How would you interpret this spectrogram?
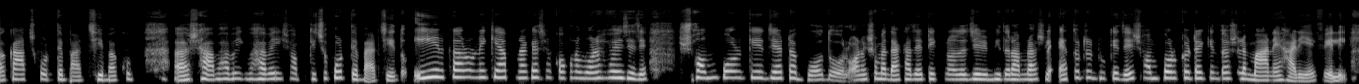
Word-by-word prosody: কাজ 235 Hz, -1 st, +2 dB
করতে 230 Hz, -1 st, -2 dB
পারছি 190 Hz, +4 st, -5 dB
বা 195 Hz, -, +1 dB
খুব 255 Hz, -, -6 dB, 0.5 s
আ -, -, +5 dB, 0.2 s
স্বাভাবিকভাবেই 255 Hz, 0 st, +1 dB
সবকিছু 245 Hz, 0 st, -6 dB
করতে 300 Hz, -6 st, +2 dB
পারছি। -, -, -1 dB
তো -, -, -5 dB, 0.2 s
এর 340 Hz, 0 st, +6 dB
কারণে 330 Hz, -1 st, +2 dB
কি 335 Hz, -, +1 dB
আপনার 305 Hz, -1 st, -1 dB
কাছে 320 Hz, 0 st, +1 dB
কখনো 295 Hz, 0 st, -2 dB
মনে 280 Hz, +1 st, +2 dB
হয় 305 Hz, 0 st, +4 dB
যে, 275 Hz, -, +5 dB
যে, -, -, +3 dB, 0.5 s
সম্পর্কের 310 Hz, -1 st, +1 dB
যে -, -, +4 dB
একটা 290 Hz, +1 st, 0 dB, 0.2 s
বদল, 210 Hz, -6 st, -2 dB
অনেক 225 Hz, +2 st, -1 dB
সময় 250 Hz, -2 st, +2 dB
দেখা 235 Hz, +3 st, 0 dB
যায় 235 Hz, 0 st, +1 dB
টেকনোলজির 235 Hz, 0 st, +1 dB
ভিতরে 235 Hz, -1 st, +3 dB
আমরা 230 Hz, 0 st, +2 dB
আসলে 235 Hz, -2 st, -3 dB
এতটা 310 Hz, +5 st, -4 dB
ঢুকে 275 Hz, -1 st, -2 dB
যাই, 245 Hz, +5 st, +3 dB
সম্পর্কটা 290 Hz, +1 st, +1 dB
কিন্তু 275 Hz, -1 st, -7 dB
আসলে 260 Hz, -1 st, 0 dB
মানে 195 Hz, 0 st, +2 dB
হারিয়ে 155 Hz, 0 st, 0 dB
ফেলি। -, -, +1 dB
260 Hz, 185 wpm, -20 LUFS, 230-295 Hz, 0.5 s, এর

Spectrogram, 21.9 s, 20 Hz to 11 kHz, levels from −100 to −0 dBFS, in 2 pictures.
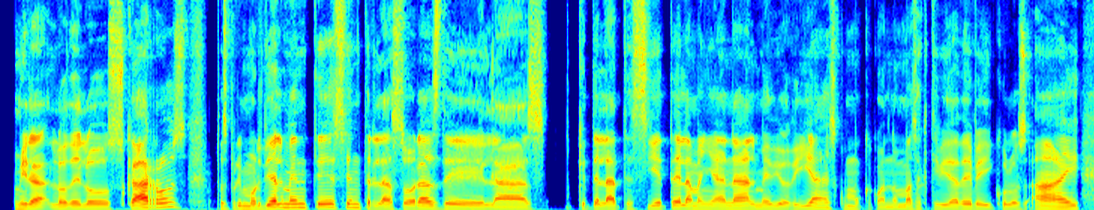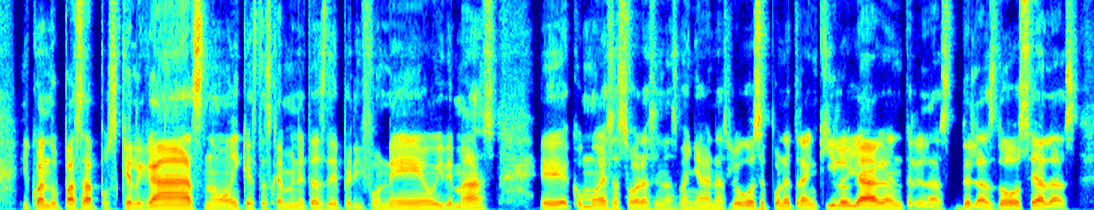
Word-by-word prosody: Mira, 120 Hz, -3 st, +4 dB
lo 115 Hz, 0 st, -2 dB
de 120 Hz, 0 st, +2 dB
los 120 Hz, -2 st, 0 dB
carros, 195 Hz, +7 st, +5 dB, 0.3 s
pues, 140 Hz, -, -5 dB
primordialmente, 175 Hz, +8 st, 0 dB
es 185 Hz, -2 st, 0 dB
entre 185 Hz, -7 st, -4 dB
las 120 Hz, 0 st, 0 dB
horas 165 Hz, +1 st, +1 dB
de 120 Hz, -4 st, -1 dB
las, 110 Hz, -1 st, 0 dB, 0.2 s
¿qué -, -, -9 dB
te 140 Hz, -, -2 dB
late?, 130 Hz, -2 st, 0 dB
7 145 Hz, +8 st, -1 dB
de -, -, +4 dB
la 155 Hz, -, +2 dB
mañana 140 Hz, 0 st, 0 dB
al 135 Hz, -2 st, +2 dB
mediodía. 125 Hz, +5 st, -3 dB
Es 160 Hz, -4 st, -5 dB
como 135 Hz, -4 st, -12 dB
que -, -, -18 dB
cuando 105 Hz, -1 st, -9 dB
más 125 Hz, +4 st, -5 dB
actividad 115 Hz, -3 st, -5 dB
de 130 Hz, 0 st, -1 dB
vehículos 110 Hz, -1 st, -5 dB
hay, 150 Hz, +4 st, +2 dB, 0.3 s
y 125 Hz, -, -11 dB
cuando 120 Hz, -3 st, 0 dB
pasa, 130 Hz, +4 st, +2 dB
pues, 110 Hz, -3 st, -5 dB
que 120 Hz, -, 0 dB
el 110 Hz, -2 st, -2 dB
gas, 135 Hz, +1 st, +7 dB
¿no? 125 Hz, +5 st, -4 dB
Y 160 Hz, -, -3 dB
que 135 Hz, -, -4 dB
estas 130 Hz, +1 st, -7 dB
camionetas 120 Hz, +4 st, -5 dB
de 120 Hz, -2 st, -6 dB
perifoneo 115 Hz, +7 st, -2 dB
y 130 Hz, -, -4 dB
demás, 115 Hz, +10 st, -2 dB, 0.4 s
eh, 115 Hz, 0 st, 0 dB
como 120 Hz, +1 st, -5 dB
a -, -, +2 dB
esas 135 Hz, -2 st, -2 dB
horas 120 Hz, -1 st, -3 dB
en 115 Hz, -, -12 dB
las 110 Hz, -2 st, -11 dB
mañanas. 115 Hz, +1 st, -6 dB
Luego 145 Hz, +5 st, -2 dB
se 150 Hz, -1 st, +1 dB
pone 150 Hz, 0 st, -4 dB
tranquilo 145 Hz, +5 st, -1 dB
y 145 Hz, -, -2 dB
ya 135 Hz, +1 st, +9 dB
la 145 Hz, 0 st, +1 dB
entre 120 Hz, -5 st, -8 dB
las 110 Hz, +1 st, -6 dB
de 115 Hz, -, -3 dB
las 115 Hz, 0 st, -2 dB
12 135 Hz, +3 st, +1 dB
a 135 Hz, -, +5 dB
las 115 Hz, -4 st, -2 dB
125 Hz, 190 wpm, -25 LUFS, 115-140 Hz, 0.4 s, ya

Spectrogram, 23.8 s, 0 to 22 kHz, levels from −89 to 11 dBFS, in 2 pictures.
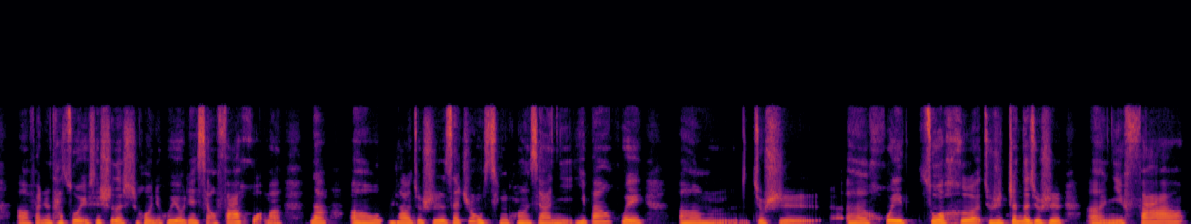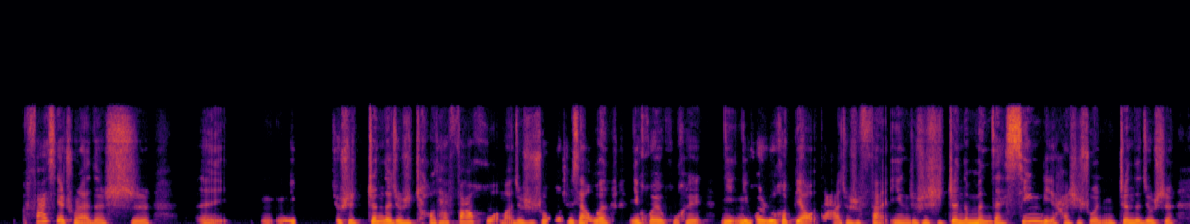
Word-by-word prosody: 啊， -, -, -4 dB
反 155 Hz, -2 st, -7 dB
正 170 Hz, -, -1 dB
他 200 Hz, +2 st, -2 dB
做 210 Hz, -1 st, 0 dB
一 205 Hz, -, -2 dB
些 205 Hz, -, -4 dB
事 215 Hz, +4 st, -3 dB
的 185 Hz, -, +2 dB
时 195 Hz, -, -8 dB
候， 190 Hz, -2 st, -2 dB
你 170 Hz, -, -4 dB
会 215 Hz, +3 st, 0 dB
有 205 Hz, +1 st, +2 dB
点 225 Hz, 0 st, -1 dB
想 220 Hz, -7 st, -3 dB
发 255 Hz, +10 st, 0 dB
火 265 Hz, 0 st, -6 dB
嘛。 -, -, -5 dB, 0.3 s
那， 240 Hz, -2 st, 0 dB, 0.2 s
呃， 190 Hz, 0 st, 0 dB
我 -, -, -1 dB
不 -, -, -10 dB
知 -, -, -3 dB
道 230 Hz, -2 st, +1 dB
就 220 Hz, +1 st, -3 dB
是 220 Hz, 0 st, 0 dB
在 230 Hz, +2 st, 0 dB
这 230 Hz, -, -11 dB
种 230 Hz, -6 st, +2 dB
情 200 Hz, -7 st, -4 dB
况 190 Hz, +3 st, -1 dB
下， 190 Hz, -1 st, -1 dB
你 180 Hz, +2 st, -3 dB
一 235 Hz, -, +1 dB
般 270 Hz, +3 st, -2 dB
会， 235 Hz, -8 st, 0 dB, 0.3 s
嗯， 180 Hz, +1 st, -2 dB, 0.3 s
就 185 Hz, -, -2 dB
是， 190 Hz, -, -5 dB, 0.2 s
呃， 175 Hz, -2 st, 0 dB
会 215 Hz, +4 st, +4 dB, 0.2 s
做 250 Hz, -5 st, +4 dB
和 165 Hz, -4 st, +2 dB
就 215 Hz, -, -1 dB
是 200 Hz, -, +3 dB
真 260 Hz, +7 st, +1 dB
的 230 Hz, -, +5 dB
就 210 Hz, -, +3 dB
是 200 Hz, -2 st, 0 dB, 0.2 s
啊， 175 Hz, +3 st, -3 dB
你 200 Hz, -4 st, -2 dB
发 125 Hz, -3 st, -2 dB, 0.3 s
发 295 Hz, +3 st, -2 dB
泄 275 Hz, -8 st, +3 dB
出 220 Hz, -, -4 dB
来 175 Hz, -, 0 dB
的 170 Hz, +1 st, -1 dB
是， 175 Hz, 0 st, -1 dB, 0.4 s
嗯， -, -, -4 dB
你 -, -, -8 dB, 0.6 s
你 -, -, +2 dB, 0.3 s
就 230 Hz, -, -2 dB
是 220 Hz, -1 st, +2 dB
真 275 Hz, +7 st, +2 dB
的 225 Hz, -, +7 dB
就 200 Hz, 0 st, +3 dB
是 195 Hz, -, +2 dB
朝 195 Hz, -2 st, -5 dB
他 235 Hz, +3 st, -1 dB
发 265 Hz, +3 st, 0 dB
火 270 Hz, -, -4 dB
吗？ 235 Hz, -, -5 dB
就 195 Hz, -, +1 dB
是 205 Hz, -, -4 dB
说 210 Hz, +1 st, -1 dB
我 -, -, -3 dB
就 260 Hz, -, 0 dB
想 210 Hz, -6 st, +4 dB
问 215 Hz, -2 st, +4 dB, 0.2 s
你 175 Hz, -, +2 dB
会 240 Hz, +3 st, +4 dB
不 225 Hz, +1 st, -5 dB
会 230 Hz, -1 st, -1 dB, 0.2 s
你 185 Hz, -1 st, +3 dB
你 195 Hz, +2 st, +6 dB
会 245 Hz, +3 st, +5 dB
如 210 Hz, +1 st, +8 dB
何 250 Hz, -, +4 dB
表 190 Hz, -8 st, +4 dB, 0.2 s
达？ -, -, -3 dB
就 195 Hz, -, -3 dB
是 190 Hz, -, -2 dB
反 195 Hz, 0 st, -2 dB
应， 180 Hz, -3 st, -1 dB
就 195 Hz, -, -1 dB
是 200 Hz, -, 0 dB
是 195 Hz, +1 st, -3 dB
真 235 Hz, +4 st, +4 dB
的 220 Hz, -, +4 dB
闷 235 Hz, +7 st, +5 dB
在 185 Hz, -, +1 dB
心 285 Hz, -, +5 dB
里， -, -, +2 dB
还 170 Hz, -, -4 dB
是 185 Hz, +3 st, -4 dB
说 -, -, -1 dB
你 170 Hz, -, -2 dB
真 220 Hz, +6 st, +2 dB
的 215 Hz, -, +5 dB
就 195 Hz, 0 st, +2 dB
是， 190 Hz, -2 st, -3 dB
205 Hz, 280 characters per minute, -24 LUFS, 185-230 Hz, 0.6 s, 如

